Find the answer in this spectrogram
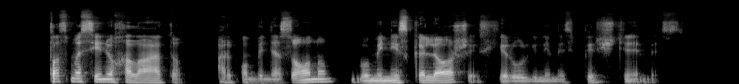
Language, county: Lithuanian, Kaunas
